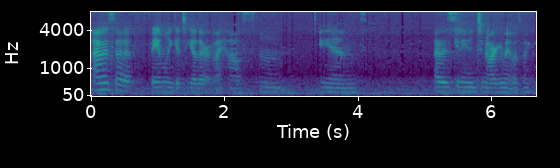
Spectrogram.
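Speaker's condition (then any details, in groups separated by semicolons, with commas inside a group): No condition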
